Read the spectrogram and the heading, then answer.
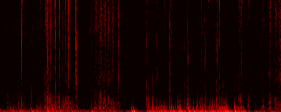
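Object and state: Rubber sneaker outsole being scratched.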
